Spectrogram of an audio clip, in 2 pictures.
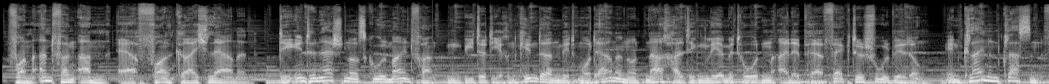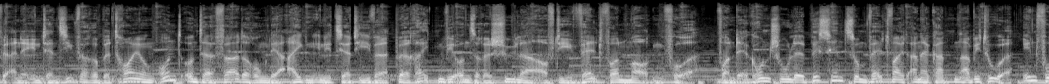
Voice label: Radio Spot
